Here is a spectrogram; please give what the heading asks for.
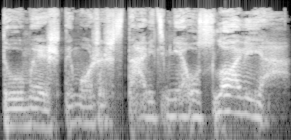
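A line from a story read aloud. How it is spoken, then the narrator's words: Hissing. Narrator (Russian): зашипел Моргудец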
